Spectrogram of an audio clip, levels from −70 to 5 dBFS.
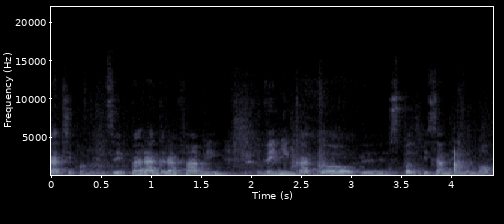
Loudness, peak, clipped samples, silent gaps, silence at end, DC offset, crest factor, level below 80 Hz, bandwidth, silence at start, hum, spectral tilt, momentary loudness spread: -31 LUFS; -6 dBFS; under 0.1%; none; 0 s; under 0.1%; 24 dB; -68 dBFS; 17 kHz; 0 s; none; -4 dB/octave; 8 LU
